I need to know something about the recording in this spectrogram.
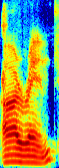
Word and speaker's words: aren't: No decimos aren't, porque esa E es muda. Esa E no la pronunciamos, solo pronunciamos el sonido de la N y de la T.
